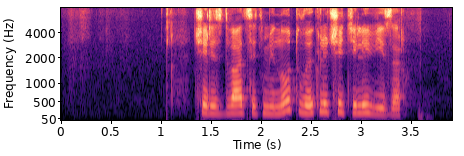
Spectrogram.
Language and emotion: Russian, neutral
